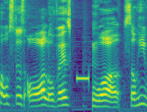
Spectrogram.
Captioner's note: beep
